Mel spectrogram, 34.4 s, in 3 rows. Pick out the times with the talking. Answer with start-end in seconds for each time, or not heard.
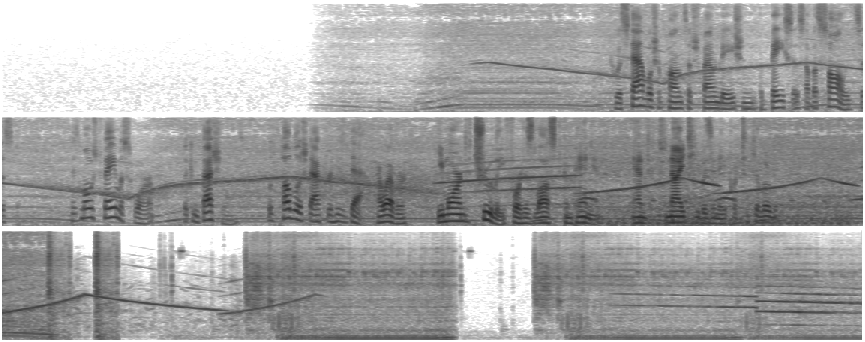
8.1-11.8, 12.4-21.9.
